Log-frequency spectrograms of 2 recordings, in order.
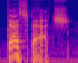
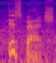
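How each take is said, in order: First: The second syllable has the vowel of 'bet'. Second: The second syllable has the vowel of 'cat'. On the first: The speaker calls it wrong. "not dispatch" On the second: The speaker calls it right. "it's it's dispatch"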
